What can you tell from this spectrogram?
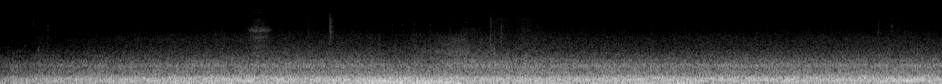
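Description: Steady low rumble of road and engine noise inside a moving car, fading in over the first couple of seconds.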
